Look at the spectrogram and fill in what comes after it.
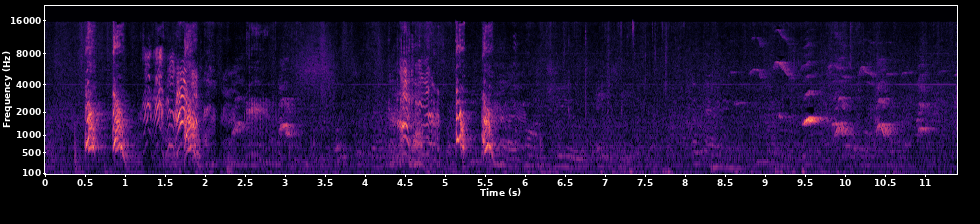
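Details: Sheltie and cavapoo puppies at The Puppy Den in Daphne give short sharp yips and barks in uneven bursts, several close together early on, with softer whimpering calls near the end and a person talking.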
